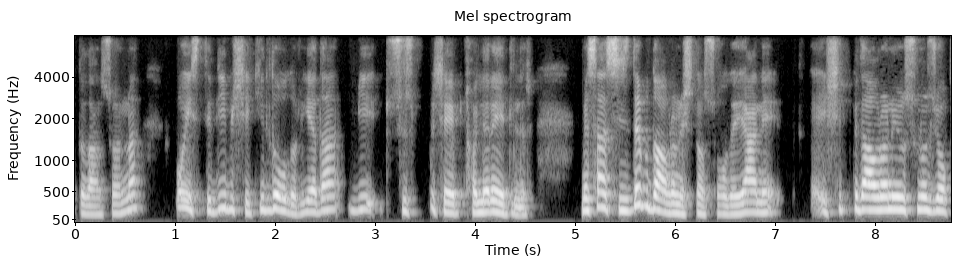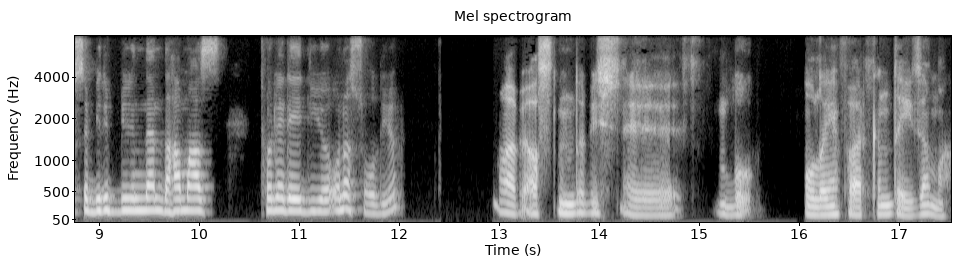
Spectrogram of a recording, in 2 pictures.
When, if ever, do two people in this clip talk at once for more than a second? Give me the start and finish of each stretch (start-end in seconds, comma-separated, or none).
none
